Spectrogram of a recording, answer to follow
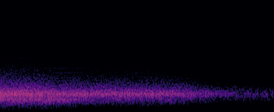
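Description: Faint, low rushing underwater-ambience sound effect with no distinct tones, fading away over the second half.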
